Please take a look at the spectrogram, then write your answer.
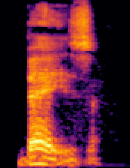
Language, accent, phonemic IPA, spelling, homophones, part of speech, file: French, Canada, /bɛz/, baise, baises / baisent, noun / verb, LL-Q150 (fra)-baise.wav
- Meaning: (noun) 1. kiss 2. fuck, fucking (sexual intercourse); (verb) inflection of baiser: 1. first/third-person singular present indicative/subjunctive 2. second-person singular imperative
